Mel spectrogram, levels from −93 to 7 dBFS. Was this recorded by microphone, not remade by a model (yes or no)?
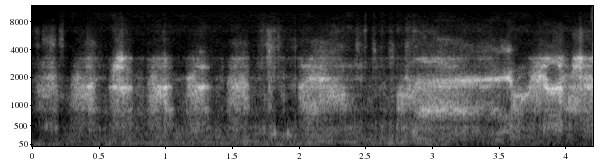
no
